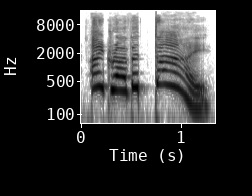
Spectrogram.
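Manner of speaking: very high, slow wail; anguished ghost. A narrator's reading. Ghost refusing to come out, anguished wail. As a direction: cry out in high-pitched despair.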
